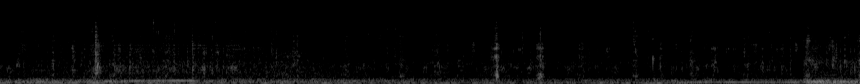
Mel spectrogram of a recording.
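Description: A person chewing fried food, with a few soft mouth clicks and smacks, over a low steady rumble inside a car.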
